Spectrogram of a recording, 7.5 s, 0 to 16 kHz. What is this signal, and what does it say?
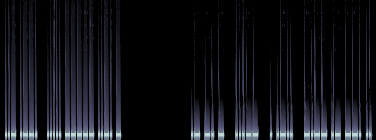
Morse code, heard as a keyed tone, about 40 wpm, 700 Hz. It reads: UP 50FT ANT 3 EL YAGI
